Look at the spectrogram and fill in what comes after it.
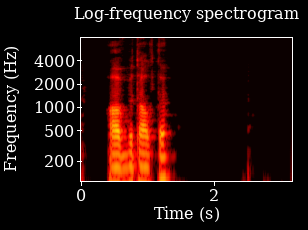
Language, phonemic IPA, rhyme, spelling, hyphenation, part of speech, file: Norwegian Bokmål, /ˈɑːʋbɛtɑːltə/, -ɑːltə, avbetalte, av‧be‧tal‧te, verb, Nb-avbetalte.ogg
- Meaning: 1. simple past of avbetale 2. past participle definite singular of avbetale 3. past participle plural of avbetale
